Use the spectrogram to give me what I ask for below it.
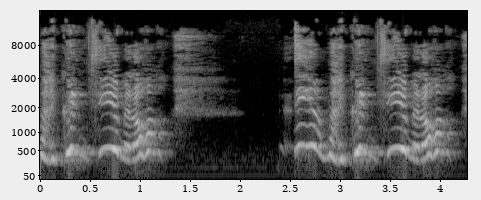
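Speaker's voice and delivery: real tears, crying through the words. Real, not acted. Recalling the moment she no longer saw her husband, breaking into real sobs.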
